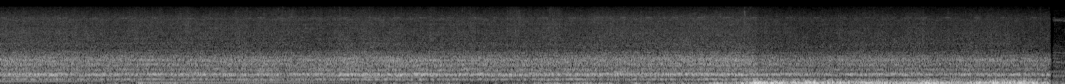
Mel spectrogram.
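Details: A swarm of honey bees leaving the hive makes a thick, even drone of countless wingbeats. Near the end, low rumbling bursts like wind or handling noise rise beneath the buzz.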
